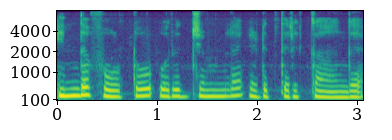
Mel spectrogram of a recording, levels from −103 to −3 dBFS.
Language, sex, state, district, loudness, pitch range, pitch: Tamil, female, Tamil Nadu, Nilgiris, -15 LUFS, 200-225 Hz, 210 Hz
